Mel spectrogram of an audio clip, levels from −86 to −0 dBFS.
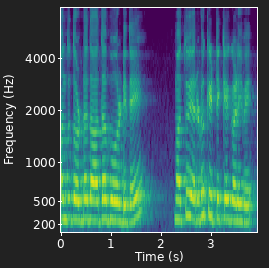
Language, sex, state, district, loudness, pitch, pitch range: Kannada, female, Karnataka, Bidar, -12 LUFS, 260 Hz, 245-270 Hz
